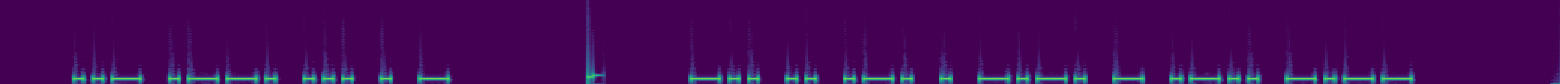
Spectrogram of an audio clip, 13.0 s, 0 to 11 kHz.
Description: Morse code, heard as a keyed tone, about 15 wpm, 700 Hz. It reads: UPSET DIRECTLY
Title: Sentences from Top 800 Words - New Word Drill - 15wpm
